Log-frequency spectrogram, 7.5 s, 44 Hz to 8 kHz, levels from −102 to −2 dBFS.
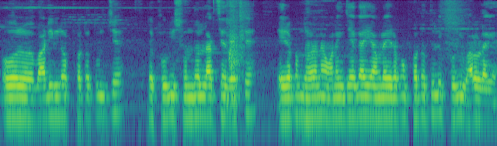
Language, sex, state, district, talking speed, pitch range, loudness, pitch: Bengali, male, West Bengal, Kolkata, 185 wpm, 125-130 Hz, -22 LUFS, 125 Hz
